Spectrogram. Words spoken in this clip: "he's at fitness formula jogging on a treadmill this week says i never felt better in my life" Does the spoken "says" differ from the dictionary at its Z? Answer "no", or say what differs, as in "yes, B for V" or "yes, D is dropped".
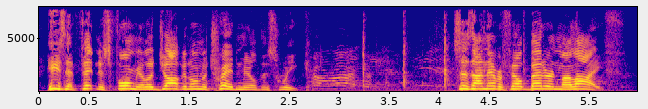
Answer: no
